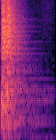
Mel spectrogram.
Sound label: Maint On Stone Run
